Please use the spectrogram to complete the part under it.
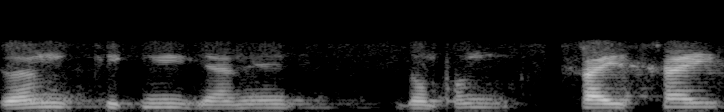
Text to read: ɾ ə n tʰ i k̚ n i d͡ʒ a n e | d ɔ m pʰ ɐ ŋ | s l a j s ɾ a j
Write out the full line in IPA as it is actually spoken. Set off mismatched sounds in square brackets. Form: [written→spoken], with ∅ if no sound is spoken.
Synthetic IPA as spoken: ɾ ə [n→ŋ] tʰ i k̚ n i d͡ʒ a n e | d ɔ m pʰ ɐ ŋ | s [l→ɾ] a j s ɾ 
